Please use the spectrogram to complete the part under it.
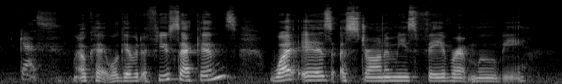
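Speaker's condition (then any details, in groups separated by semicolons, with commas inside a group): No condition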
